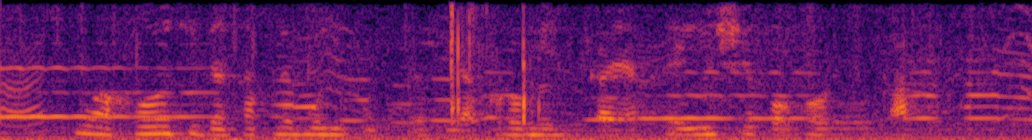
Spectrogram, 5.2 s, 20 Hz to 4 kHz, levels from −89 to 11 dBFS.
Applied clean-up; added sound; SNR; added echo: none; Coin (dropping); 2 dB; reverberation time 2.1 s.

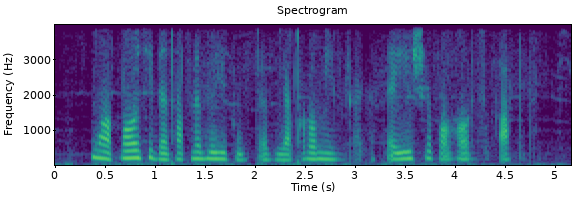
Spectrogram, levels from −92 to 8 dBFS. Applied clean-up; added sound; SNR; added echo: neural separator model SepFormer WHAMR!.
